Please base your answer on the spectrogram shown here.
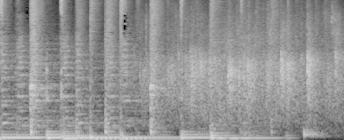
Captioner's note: applause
